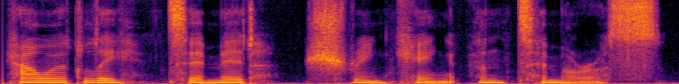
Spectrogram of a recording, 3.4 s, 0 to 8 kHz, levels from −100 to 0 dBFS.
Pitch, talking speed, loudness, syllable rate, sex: 155 Hz, 90 wpm, -20 LUFS, 3.6 syllables/s, male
